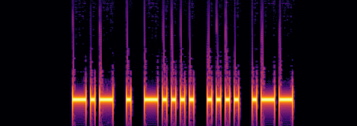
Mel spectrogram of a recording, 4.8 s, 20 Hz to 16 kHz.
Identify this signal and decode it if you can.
Morse code, heard as a keyed tone, about 23 wpm, 700 Hz. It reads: KE6HW
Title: Speed Racing - USA 2x2 Call Signs 20wpm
